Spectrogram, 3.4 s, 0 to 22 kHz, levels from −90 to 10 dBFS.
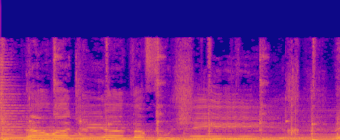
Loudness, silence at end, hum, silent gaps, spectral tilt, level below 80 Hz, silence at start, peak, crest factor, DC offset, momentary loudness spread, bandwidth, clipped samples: -18 LUFS; 0 s; none; none; -5.5 dB/octave; -28 dBFS; 0 s; -2 dBFS; 16 dB; 0.3%; 6 LU; 16.5 kHz; under 0.1%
